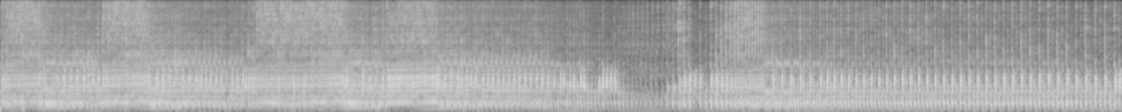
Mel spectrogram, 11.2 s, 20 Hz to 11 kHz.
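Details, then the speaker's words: Honda SL70K1 that had a small fire under the tank, first start with fuel leaking: fast, uneven patter that stumbles and nearly stalls midway, spitting and sputtering. Owner says the dirty carburetor needs cleaning. "so well obviously the carb needs to be cleaned uh kind of spitting and sputtering a little bit now"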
